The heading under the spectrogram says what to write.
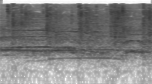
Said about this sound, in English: You got half the claps because everybody else thought you're already married.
